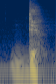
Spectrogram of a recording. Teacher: The sound d is voiced. You use your voice to say d. You can feel the vibration here. D. The ed ending is pronounced as voiced d when the verb ends with a voice sound other than d.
